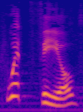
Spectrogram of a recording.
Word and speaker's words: Whitefield: George Whitfield, spelled Whitefield, but pronounced Whitfield.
